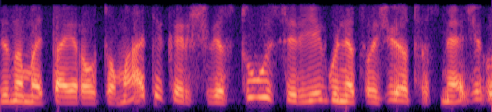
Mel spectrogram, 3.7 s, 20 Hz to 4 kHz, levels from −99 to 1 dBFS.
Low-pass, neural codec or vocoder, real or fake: 3.6 kHz; none; real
